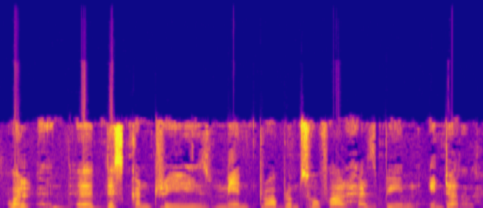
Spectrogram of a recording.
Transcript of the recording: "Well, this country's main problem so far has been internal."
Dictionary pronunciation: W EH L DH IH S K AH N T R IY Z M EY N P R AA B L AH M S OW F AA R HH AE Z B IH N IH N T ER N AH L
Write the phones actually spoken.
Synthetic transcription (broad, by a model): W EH L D IH S K AH N T R IY Z M EY N P R AA B L AH M S OW F AA R HH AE Z B IH N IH N T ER N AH L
